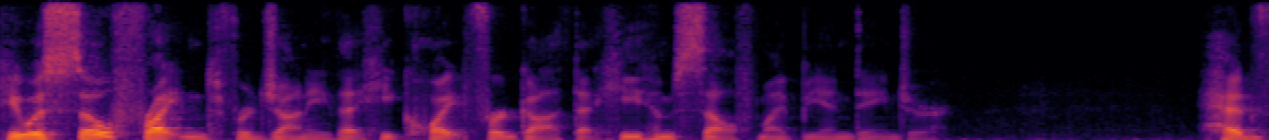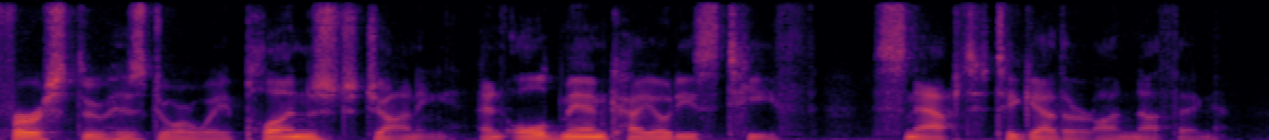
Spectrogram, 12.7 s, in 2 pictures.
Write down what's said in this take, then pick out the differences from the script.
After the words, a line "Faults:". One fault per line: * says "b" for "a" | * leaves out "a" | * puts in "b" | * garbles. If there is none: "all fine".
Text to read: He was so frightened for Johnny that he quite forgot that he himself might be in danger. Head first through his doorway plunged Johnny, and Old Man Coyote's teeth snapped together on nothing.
He was so frightened for Johnny that he quite forgot that he himself might be in danger. Head first through his doorway plunged Johnny, and Old Man Coyote's teeth snapped together on nothing.
Faults:
all fine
